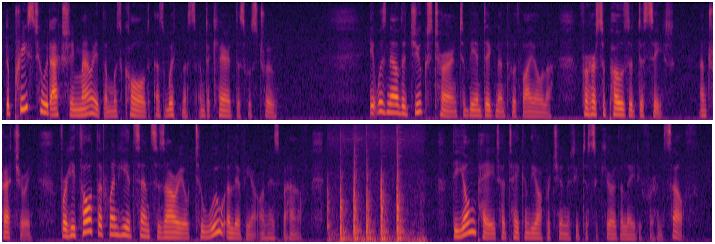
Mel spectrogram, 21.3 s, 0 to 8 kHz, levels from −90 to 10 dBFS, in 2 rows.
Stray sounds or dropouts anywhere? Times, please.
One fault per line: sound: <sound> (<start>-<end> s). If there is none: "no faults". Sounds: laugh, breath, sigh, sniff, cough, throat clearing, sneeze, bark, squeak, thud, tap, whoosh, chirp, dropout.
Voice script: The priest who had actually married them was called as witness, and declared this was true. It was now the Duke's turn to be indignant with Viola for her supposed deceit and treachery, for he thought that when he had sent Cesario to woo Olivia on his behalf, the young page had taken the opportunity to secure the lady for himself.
sound: thud (15.5-17.1 s)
